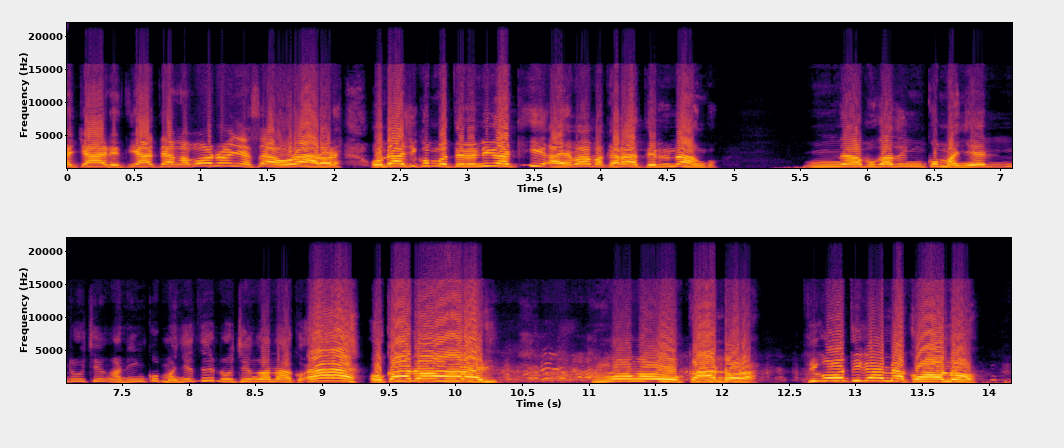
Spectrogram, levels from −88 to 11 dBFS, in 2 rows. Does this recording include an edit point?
no; 0 cuts

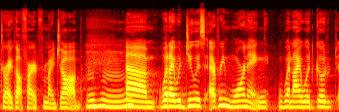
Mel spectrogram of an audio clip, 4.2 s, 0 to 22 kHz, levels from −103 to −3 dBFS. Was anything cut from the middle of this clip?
no; 0 cuts

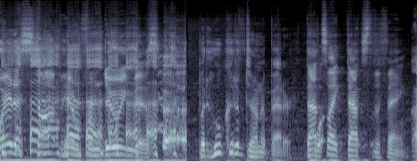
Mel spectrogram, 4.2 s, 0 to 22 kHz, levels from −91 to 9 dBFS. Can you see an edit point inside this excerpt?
yes; 1 cut; at 1.9 s

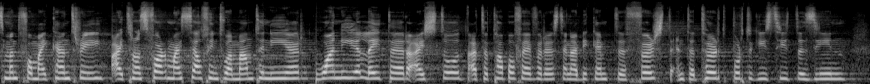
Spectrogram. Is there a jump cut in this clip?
yes; 3 cuts; at 1.2 s, 3.1 s, 4.6 s

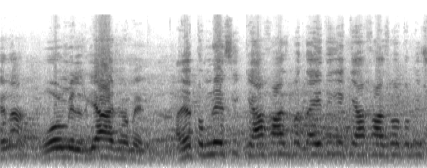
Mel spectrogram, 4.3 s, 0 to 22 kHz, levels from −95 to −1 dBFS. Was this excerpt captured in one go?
no; 1 cut; at 1.6 s

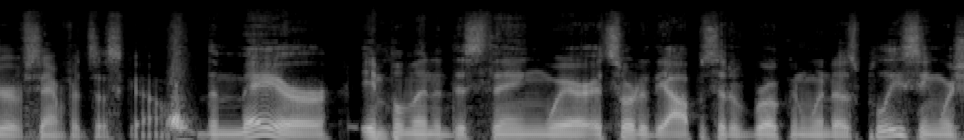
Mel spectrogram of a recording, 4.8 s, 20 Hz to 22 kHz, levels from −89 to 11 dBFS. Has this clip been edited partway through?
yes; 2 cuts; at 0.9 s, 1.8 s

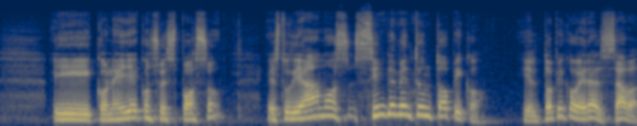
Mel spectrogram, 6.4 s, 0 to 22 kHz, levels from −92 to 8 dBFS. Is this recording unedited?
no; 1 cut; at 5.4 s

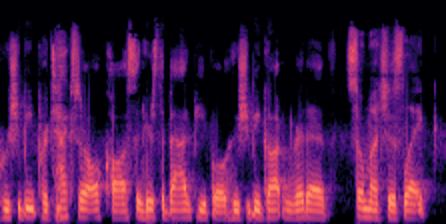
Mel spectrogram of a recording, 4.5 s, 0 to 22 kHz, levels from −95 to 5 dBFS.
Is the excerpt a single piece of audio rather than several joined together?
no; 1 cut; at 3.4 s

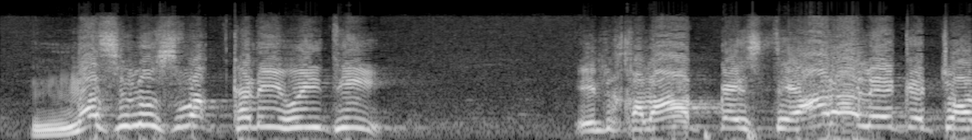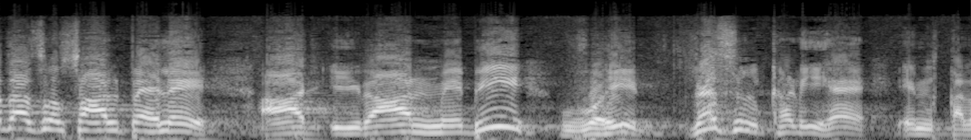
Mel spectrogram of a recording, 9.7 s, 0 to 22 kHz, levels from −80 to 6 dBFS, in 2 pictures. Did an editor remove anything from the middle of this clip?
no; 0 cuts

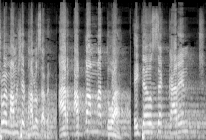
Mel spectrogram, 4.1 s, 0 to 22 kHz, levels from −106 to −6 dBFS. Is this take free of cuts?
no; 2 cuts; at 1.0 s, 2.5 s

